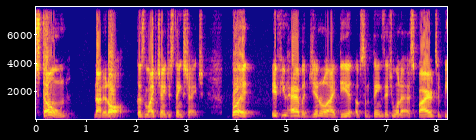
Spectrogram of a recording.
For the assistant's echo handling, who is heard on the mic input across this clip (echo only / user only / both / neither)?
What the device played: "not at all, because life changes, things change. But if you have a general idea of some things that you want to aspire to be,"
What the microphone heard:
echo only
